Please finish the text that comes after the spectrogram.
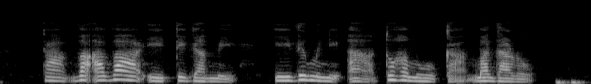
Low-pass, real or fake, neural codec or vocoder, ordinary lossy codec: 7.2 kHz; real; none; AAC, 32 kbps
